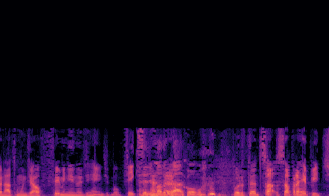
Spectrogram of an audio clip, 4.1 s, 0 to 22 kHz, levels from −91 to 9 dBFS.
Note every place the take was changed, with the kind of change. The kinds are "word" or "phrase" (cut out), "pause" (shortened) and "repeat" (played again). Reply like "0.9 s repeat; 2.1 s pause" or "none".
1.7 s phrase; 2.3 s phrase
